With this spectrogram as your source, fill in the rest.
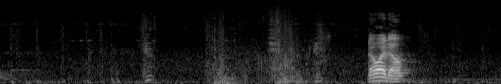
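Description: Horse hooves clip-clop in the video game Star Wars Jedi: Survivor, a few soft, close, irregular steps among game sounds, with someone speaking briefly near the end.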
